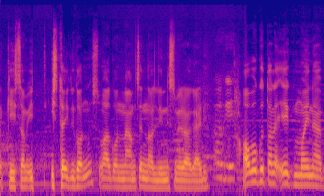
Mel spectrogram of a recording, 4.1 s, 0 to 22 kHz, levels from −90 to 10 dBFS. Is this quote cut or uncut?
cut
